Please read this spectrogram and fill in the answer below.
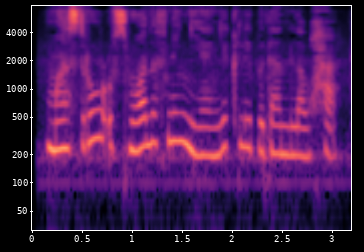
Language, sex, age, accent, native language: Uzbek, female, 18-24, Toshkent shahri, Uzbek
